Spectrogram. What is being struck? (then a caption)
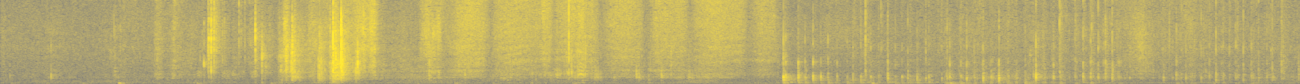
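Glossy paper magazine page. A fingernail traces and scratches across the glossy paper pages of an open magazine, making soft, bright, papery scratches and crinkles. Then the hands rub and flatten the spread, giving denser, hissy rustling. A faint steady low hum sits underneath.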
